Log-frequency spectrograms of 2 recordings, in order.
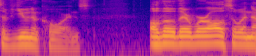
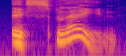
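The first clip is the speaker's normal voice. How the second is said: Miss Vinton voice; 4 semitones higher than usual. Acted. Vinton caught off guard.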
